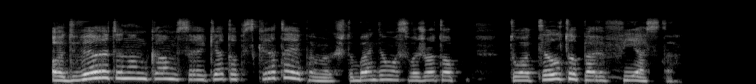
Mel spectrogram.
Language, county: Lithuanian, Vilnius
